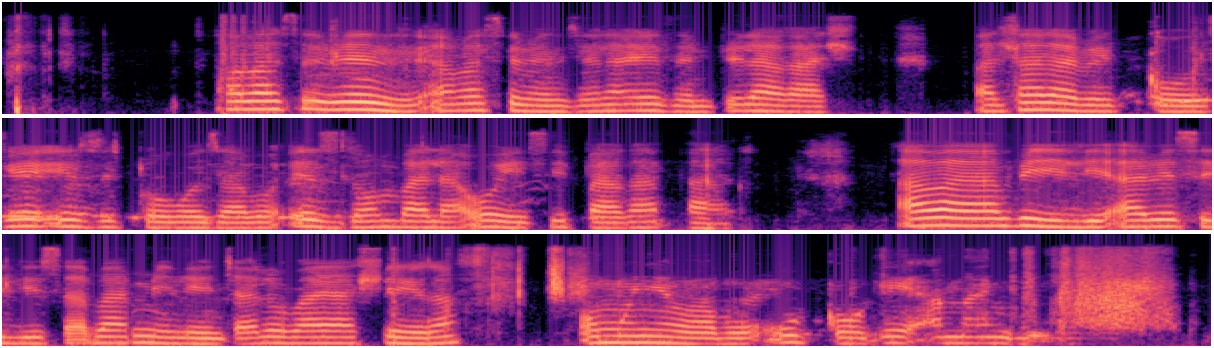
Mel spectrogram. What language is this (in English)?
North Ndebele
